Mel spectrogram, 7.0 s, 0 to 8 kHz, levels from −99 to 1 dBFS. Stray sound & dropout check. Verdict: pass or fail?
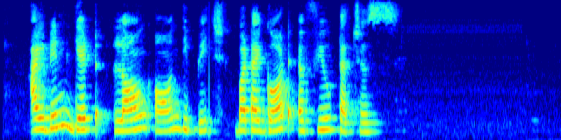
pass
